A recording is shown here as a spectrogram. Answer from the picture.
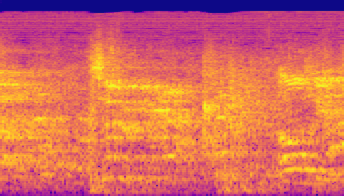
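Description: Two dull thuds of wrestlers' bodies hitting the canvas of a wrestling ring, about half a second in and again past the middle, among shouting voices in a large hall.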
